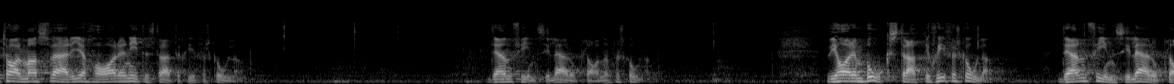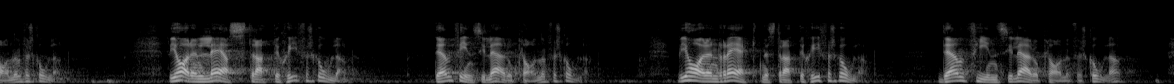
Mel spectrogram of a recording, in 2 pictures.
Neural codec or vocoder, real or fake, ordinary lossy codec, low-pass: none; real; none; 7.2 kHz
